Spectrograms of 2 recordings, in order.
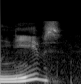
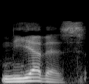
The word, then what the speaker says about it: Nieves: ooh Michael you might tell me if I'm pronouncing your name correctly is it Michael Neves it's Michael Nieva nieves I knew I was going to screw that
